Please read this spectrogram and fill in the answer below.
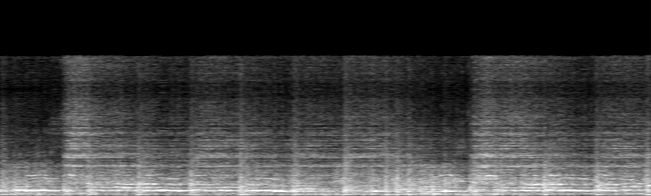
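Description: A live punk blues band playing loudly: electric guitar and drum kit, with a singer's voice over them.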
